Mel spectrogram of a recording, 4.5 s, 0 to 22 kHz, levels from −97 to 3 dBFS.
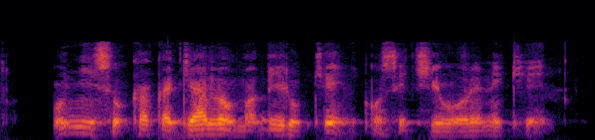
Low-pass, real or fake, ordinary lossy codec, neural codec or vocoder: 7.2 kHz; fake; AAC, 32 kbps; codec, 16 kHz, 2 kbps, FreqCodec, larger model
